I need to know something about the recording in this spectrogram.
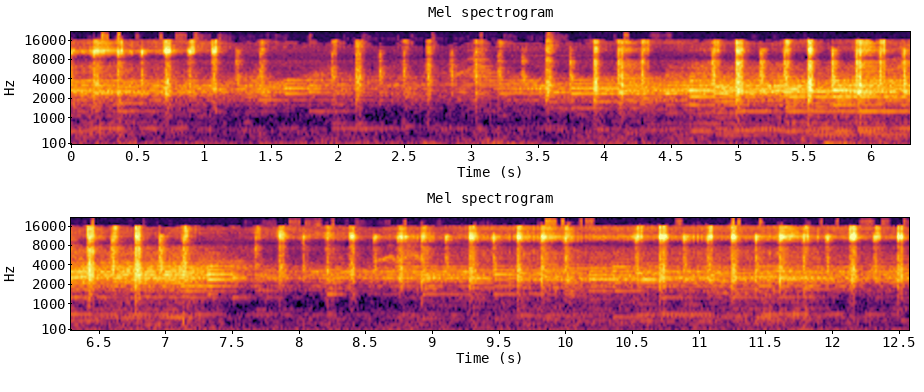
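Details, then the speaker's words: First-gen Apple AirPods Pro, right earbud playing music: choppy sound with sharp crackles at a steady pace over a buzzy tone, worse at high volume, not clogged; the speaker driver has failed and needs replacement. "very Buzzy it has this Buzzy sound where this one's nice and clear and loud so this one works really good this one's not working"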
